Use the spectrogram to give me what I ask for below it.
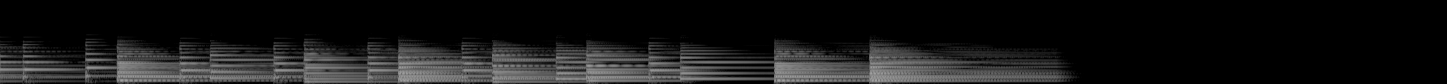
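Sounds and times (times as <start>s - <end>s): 
Christmas carol played on piano: 0.0s - 10.8s.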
